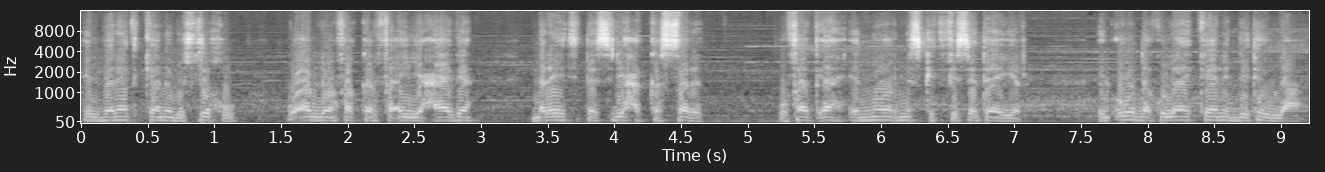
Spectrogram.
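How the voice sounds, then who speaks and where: Fast flat-voiced Egyptian male storyteller. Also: on the low side, faint music behind. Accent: Egyptian Arabic. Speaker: horror story narrator. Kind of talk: dramatic first-person storytelling.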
